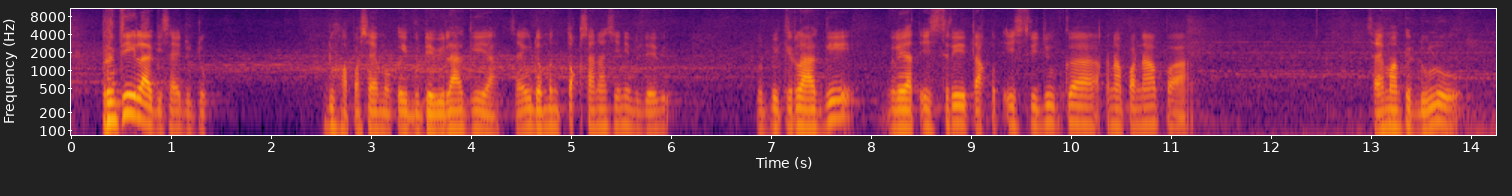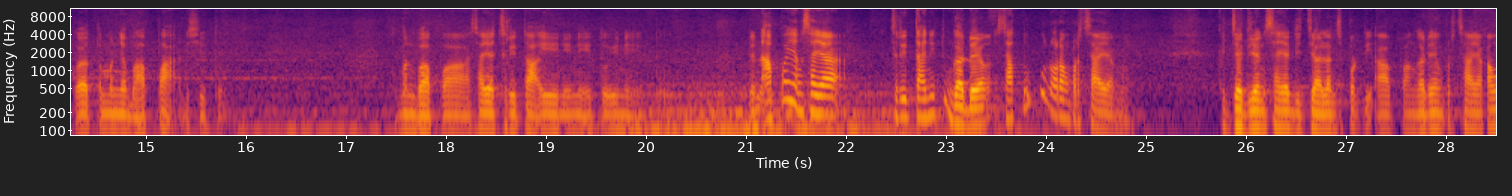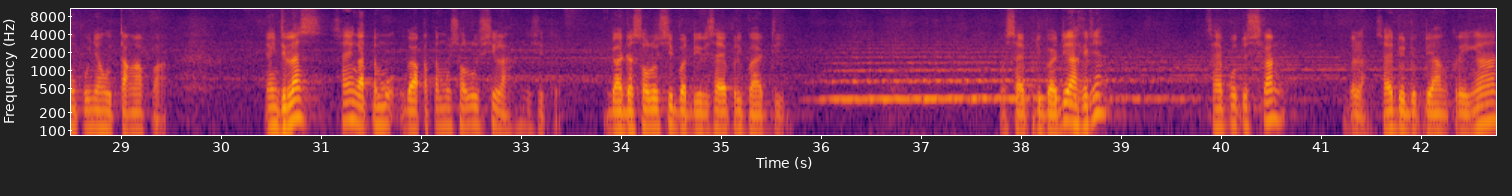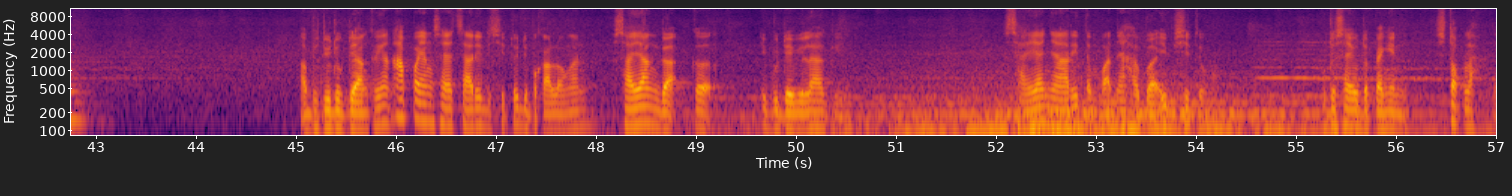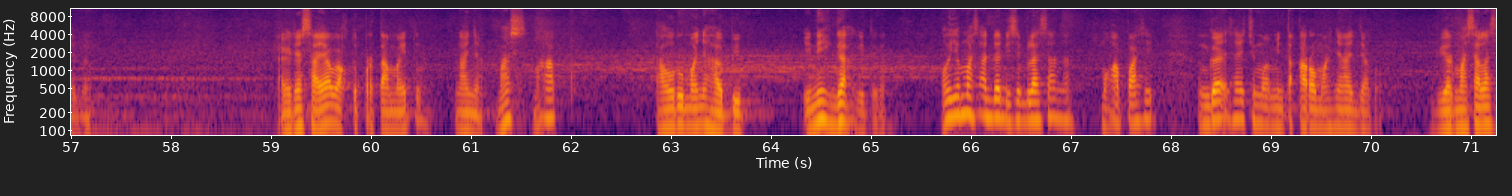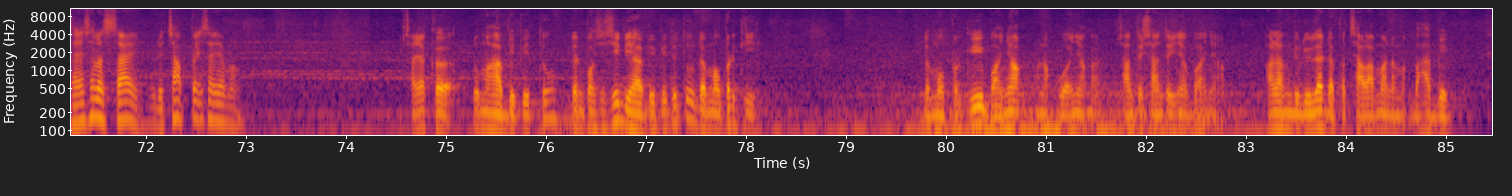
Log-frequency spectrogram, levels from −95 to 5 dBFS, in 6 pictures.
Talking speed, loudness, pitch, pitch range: 140 wpm, -22 LUFS, 105 Hz, 100-125 Hz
